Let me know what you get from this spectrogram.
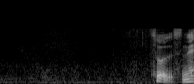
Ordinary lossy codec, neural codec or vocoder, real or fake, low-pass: none; none; real; 5.4 kHz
